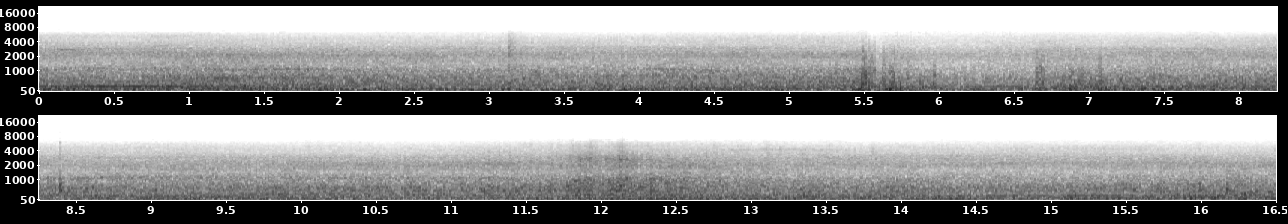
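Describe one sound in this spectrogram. Other motorbikes putter along nearby.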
